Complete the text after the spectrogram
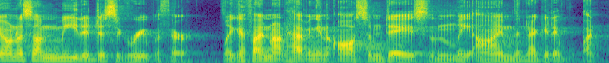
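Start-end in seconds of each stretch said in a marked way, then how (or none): none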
